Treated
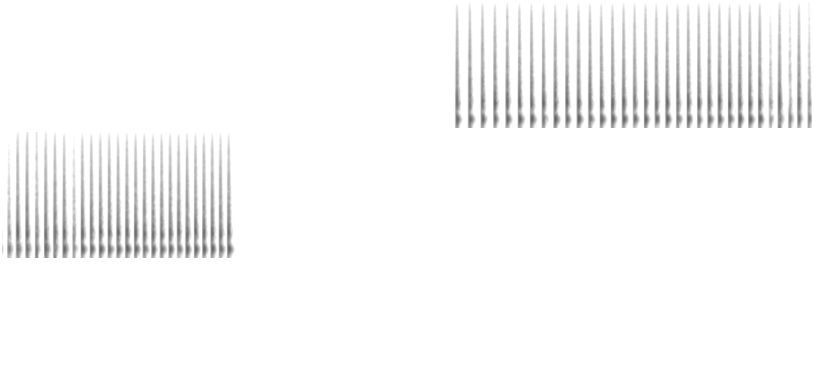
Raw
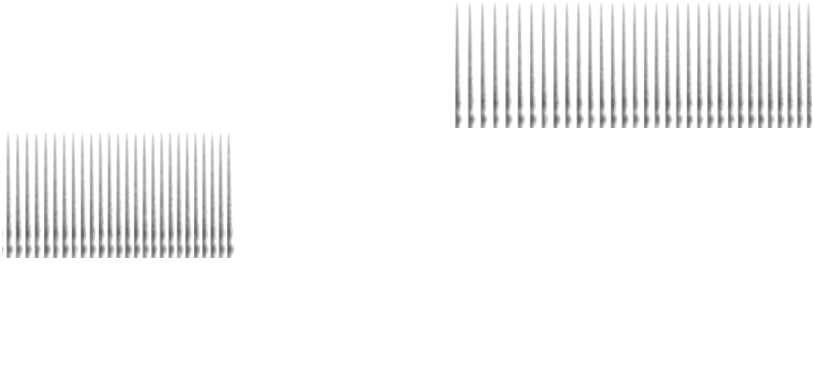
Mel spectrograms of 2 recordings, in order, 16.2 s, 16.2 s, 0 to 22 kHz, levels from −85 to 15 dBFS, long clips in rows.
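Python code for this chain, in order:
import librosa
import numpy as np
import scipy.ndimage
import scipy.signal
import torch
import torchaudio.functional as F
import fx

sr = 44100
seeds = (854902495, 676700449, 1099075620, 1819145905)

y = fx.cycle_switch(x, sr, every=3, mode='muted', at=(5.09, 5.88), fade=0.02)
y = fx.peak_eq(y, sr, hz=250.0, db=5.5, octaves=0.96)
y = F.gain(torch.from_numpy(y), -4.5).numpy()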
